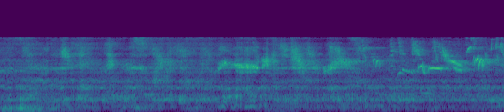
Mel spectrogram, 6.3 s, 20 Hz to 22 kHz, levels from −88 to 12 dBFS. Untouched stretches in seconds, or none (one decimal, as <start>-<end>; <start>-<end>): 4.5-6.3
